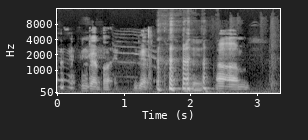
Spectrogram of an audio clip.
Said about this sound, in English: Hello, cat. My cat has joined. My cat's joined the shot. That's Chester. Hi, Chester.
